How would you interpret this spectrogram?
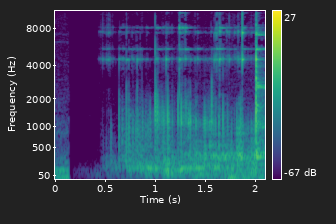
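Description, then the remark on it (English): A bright green glass bottle clinking and rattling, a busy run of bright clinks and taps after a brief silence, with one sharper clink near the end; no talking. “What is this? A bright green glass bottle.”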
